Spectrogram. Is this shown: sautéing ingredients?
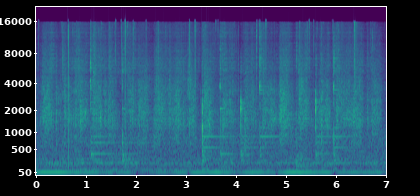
yes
